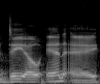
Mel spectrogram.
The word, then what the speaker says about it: Dona: And the original pronunciation of my name was supposed to be Dona.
